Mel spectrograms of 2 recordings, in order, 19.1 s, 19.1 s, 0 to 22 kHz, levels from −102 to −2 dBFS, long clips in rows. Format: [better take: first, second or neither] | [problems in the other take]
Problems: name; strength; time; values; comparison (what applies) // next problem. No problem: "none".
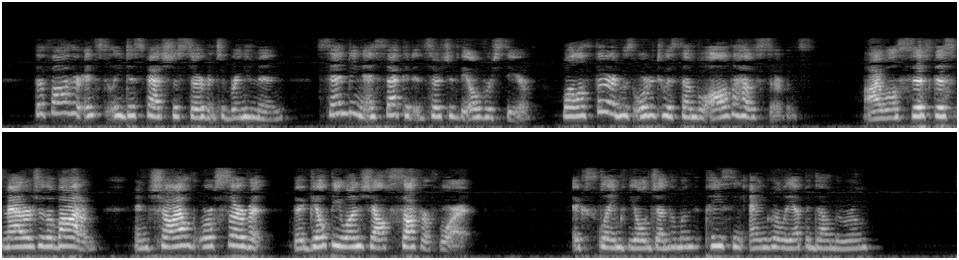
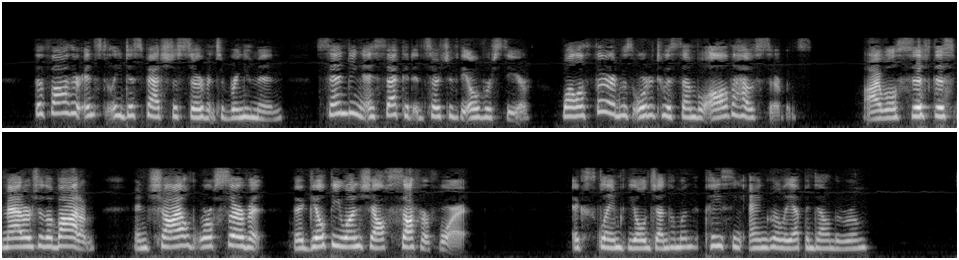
second | room echo; dies away in 0.2 s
